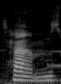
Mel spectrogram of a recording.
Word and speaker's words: Thames: towards the tame tames I think the way they say it is the Thames which Thames thanks thanks British people for omitting like three syllables in there but all right let's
